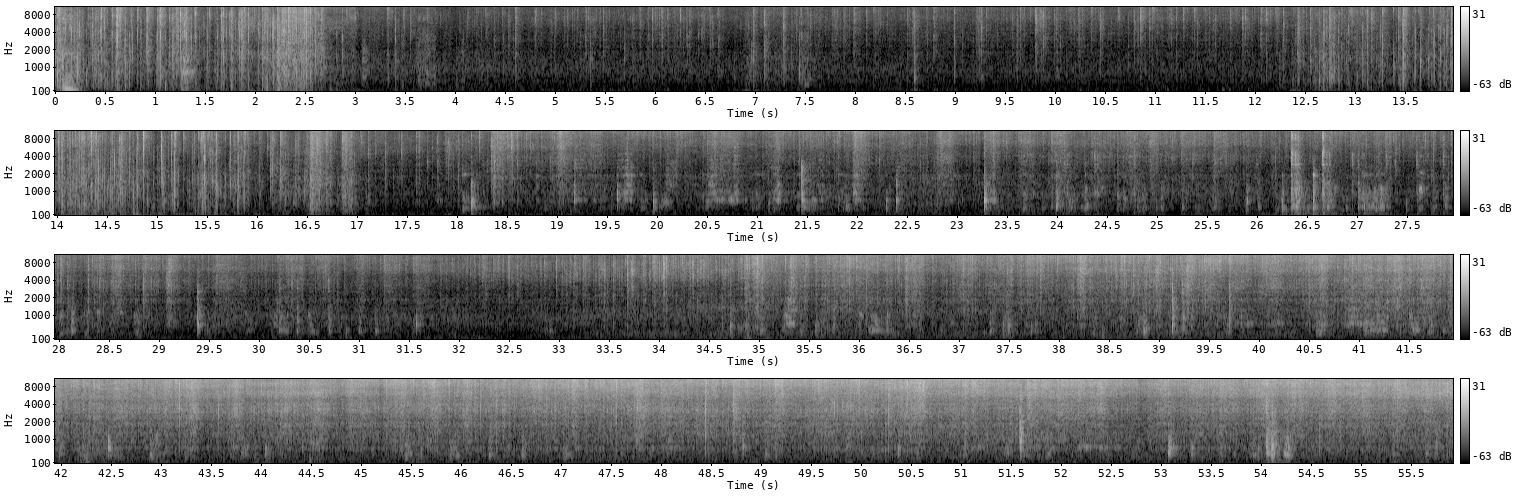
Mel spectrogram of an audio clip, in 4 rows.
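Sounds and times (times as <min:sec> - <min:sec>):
food sizzling in a pan: 0:00.0 - 0:55.9
wooden spatula scraping a pan: 0:18.0 - 0:31.8, 0:34.3 - 0:55.9.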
